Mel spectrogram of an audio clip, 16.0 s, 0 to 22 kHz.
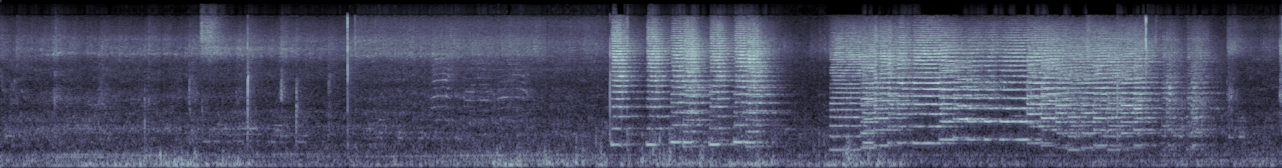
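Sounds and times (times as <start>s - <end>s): low engine and street rumble: 0.0s - 16.0s
bus musical horn playing a tune: 7.6s - 15.3s.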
